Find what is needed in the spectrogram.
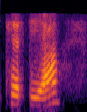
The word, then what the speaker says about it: Pipia: And I think Rev Patty Pipia. And my last name is spelled P-I-P-I-A. It's like E-I-E-I-O, except for it's P is in bow, I, P is in pretty, I-A.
